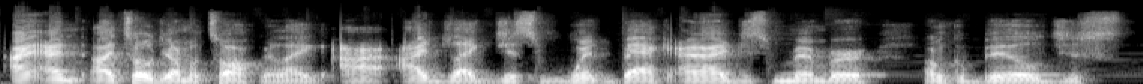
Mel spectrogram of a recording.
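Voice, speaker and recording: A Nigerian man hosting a podcast, telling a story in a relaxed, animated way and acting out the voices he quotes. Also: on the low side, moderate pace, slightly rough. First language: Yoruba. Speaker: podcast host. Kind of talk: casual storytelling chat.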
